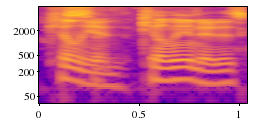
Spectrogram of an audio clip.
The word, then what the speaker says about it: Cillian: Is that some- how his name is pronounced? Killian. Killian. It is Killian. Mm-hmm. I thought it was Cillian for the longest time.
